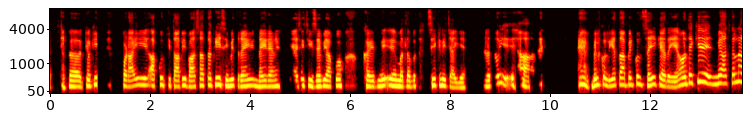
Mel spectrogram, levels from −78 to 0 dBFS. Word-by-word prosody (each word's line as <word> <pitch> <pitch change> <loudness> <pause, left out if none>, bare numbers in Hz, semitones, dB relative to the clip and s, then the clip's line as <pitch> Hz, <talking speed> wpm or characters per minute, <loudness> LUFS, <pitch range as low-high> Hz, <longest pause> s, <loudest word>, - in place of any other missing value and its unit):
अ, - - -13 0.4
क्योंकि 160 +4 +1 0.5
पढ़ाई 180 +4 0
आपको 190 +3 0
किताबी 180 0 0
भाषा 160 +2 0
तक 195 -1 +1
ही 210 0 +5
सीमित 180 -2 +1
रही 170 +3 +1
नहीं 160 -1 +1
रहनी 165 +1 -1
चाहिए 160 -1 -8
ऐसी 170 +4 -2
चीजें 165 -2 +1
भी 175 - +3
आपको 170 +2 +1 0.5
खरीदनी 165 +2 +1 0.2
अ, - - +3
मतलब 160 -1 0 0.3
सीखनी 190 -1 +2
चाहिए। 135 -4 -3
अ, 160 +4 -7
तो 220 +9 -2
ये 195 -5 -1
हाँ, 155 -2 +2 1.3
बिल्कुल, 195 +1 +1
ये 185 +2 +2
तो 205 - -1
आप 200 -1 +4
बिल्कुल 205 +3 0
सही 195 +2 +2
कह 200 -5 +2
रही 155 -2 -1
हैं 145 - +1
और 210 +3 +4
देखिए 260 0 +3
मैं 220 +3 +1
आजकल 240 +2 -1
ना 295 - +5
180 Hz, 175 wpm, -19 LUFS, 165-200 Hz, 1.3 s, ही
